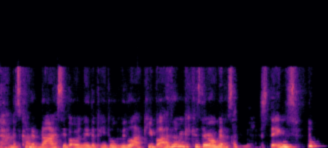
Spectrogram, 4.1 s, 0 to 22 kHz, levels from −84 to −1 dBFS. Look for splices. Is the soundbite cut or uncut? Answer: uncut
